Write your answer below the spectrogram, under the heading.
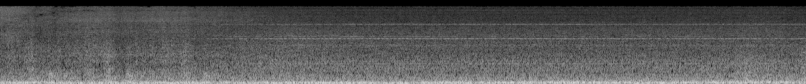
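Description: Large ship's machinery running: a steady deep rumble with hiss, and a faint thin high whine from about two seconds in until near the end.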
